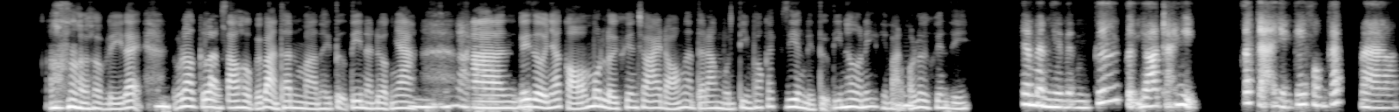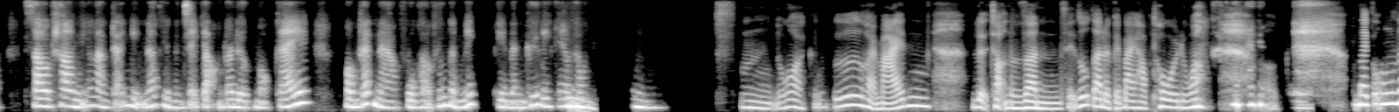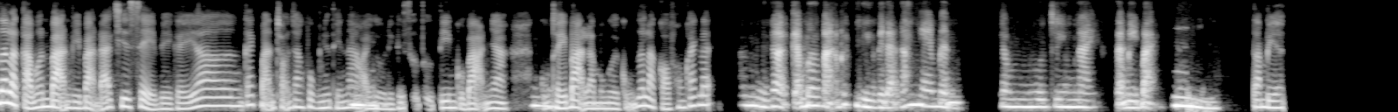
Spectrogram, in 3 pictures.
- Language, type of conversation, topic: Vietnamese, podcast, Trang phục ảnh hưởng như thế nào đến sự tự tin của bạn?
- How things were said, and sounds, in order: laughing while speaking: "Ờ"; static; other background noise; distorted speech; chuckle; laugh; unintelligible speech; tapping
